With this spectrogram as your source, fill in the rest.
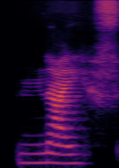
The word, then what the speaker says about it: knife: If the letter K is followed by the letter N, so we have KN, then the K is silent, like knife, knees, no.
